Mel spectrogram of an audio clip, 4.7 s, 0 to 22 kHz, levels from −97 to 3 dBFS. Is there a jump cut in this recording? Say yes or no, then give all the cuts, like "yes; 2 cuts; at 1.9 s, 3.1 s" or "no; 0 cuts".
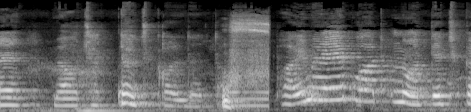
yes; 1 cut; at 2.6 s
